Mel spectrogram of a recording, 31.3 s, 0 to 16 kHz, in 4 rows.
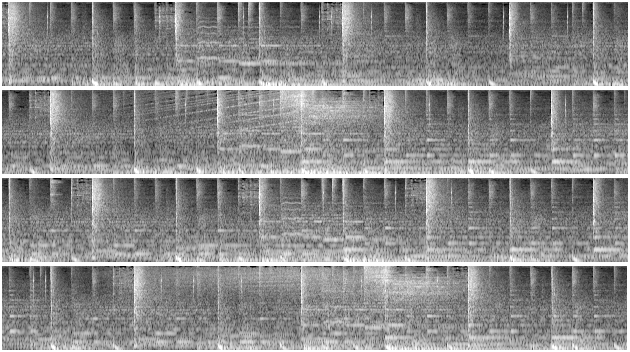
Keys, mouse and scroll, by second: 4.0 double click, 5.7 Return, 5.7 2, 7.0 ctrl+click, 8.5 ctrl+g, 10.0 ctrl+click, 13.1 ctrl+click, 24.0 double click.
